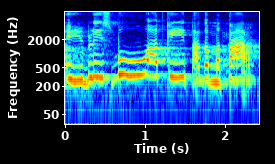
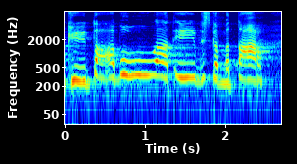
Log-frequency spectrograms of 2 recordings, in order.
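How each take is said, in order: First: Slow, louder reversed chant. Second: Slow, rising praise chant; mock church singing. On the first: Retold or imitated. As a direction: flip it, now the devil wins. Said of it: "Sampai di rumah". (nada mengejek orang Kristen takut) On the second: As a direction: sing it like proud churchgoers. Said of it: "kalau nyanyi". (sung, nyanyian pujian yang dibuat-buat)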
